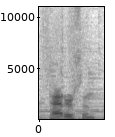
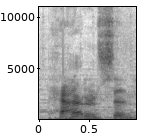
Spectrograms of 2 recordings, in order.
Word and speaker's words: Pattinson: new Batman is captain trickster yeah it's Robert Patterson Oh Peterson Robert Robert Pattinson Pattinson that's a difficult name to pronounce so yes but there's a lot of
